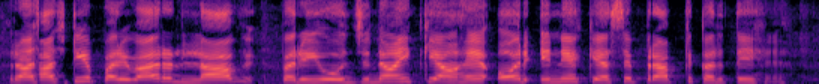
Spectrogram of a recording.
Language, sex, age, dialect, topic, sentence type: Hindi, female, 18-24, Kanauji Braj Bhasha, banking, question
